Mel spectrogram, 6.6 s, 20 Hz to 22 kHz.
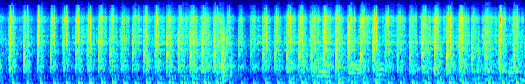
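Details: Completely rebuilt Lister LD1 single-cylinder high-compression diesel, started on a freezing cold day using the cold-start oil plunger: even, steady chuff-chuff beat at a relaxed idle with no stray knocks or misses. Healthy idle.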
